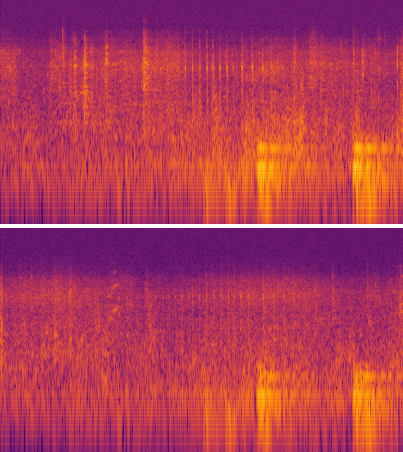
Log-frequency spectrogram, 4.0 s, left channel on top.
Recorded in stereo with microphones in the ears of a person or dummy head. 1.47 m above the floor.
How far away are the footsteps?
About 1.8 m.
